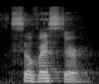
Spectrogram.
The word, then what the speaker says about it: Sylvestre: It is Stephanie Sylvest. How do you say Sylvester or do you say Sylvester? Sylvester.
